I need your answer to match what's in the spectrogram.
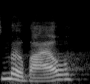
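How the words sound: It is said with an English pronunciation.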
